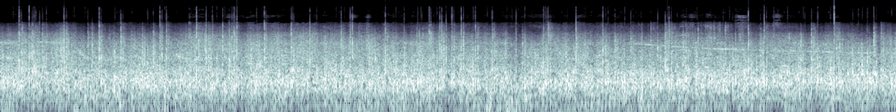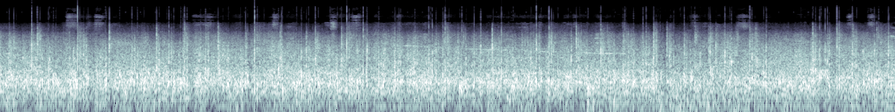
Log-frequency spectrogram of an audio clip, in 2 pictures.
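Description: A dense, continuous din of many fireworks and firecrackers going off all around, countless overlapping bangs and crackles with no break. A few faint whistles glide down in pitch through it.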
